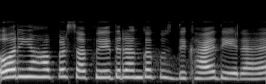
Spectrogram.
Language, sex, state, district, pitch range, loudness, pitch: Hindi, female, Punjab, Kapurthala, 285-340 Hz, -18 LUFS, 320 Hz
